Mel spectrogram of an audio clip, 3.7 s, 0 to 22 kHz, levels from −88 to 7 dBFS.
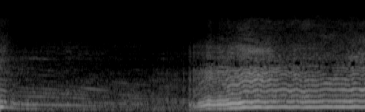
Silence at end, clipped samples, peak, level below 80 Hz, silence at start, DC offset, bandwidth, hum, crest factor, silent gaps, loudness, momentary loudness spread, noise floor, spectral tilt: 0 s; under 0.1%; -22 dBFS; -76 dBFS; 0 s; under 0.1%; 12.5 kHz; none; 18 dB; none; -38 LUFS; 24 LU; -59 dBFS; -6.5 dB/octave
